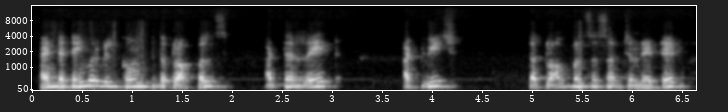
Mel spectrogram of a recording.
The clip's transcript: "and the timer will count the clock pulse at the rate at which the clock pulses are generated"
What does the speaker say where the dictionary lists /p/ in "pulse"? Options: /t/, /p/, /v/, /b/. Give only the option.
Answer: /b/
